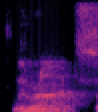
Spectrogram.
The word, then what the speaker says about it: Lieurance: Did I pronounce Lieurance? Lieurance. Lieurance, okay. I got John Lieurance.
